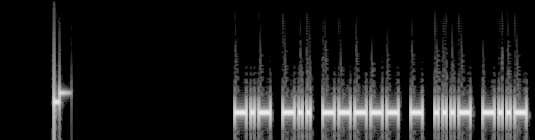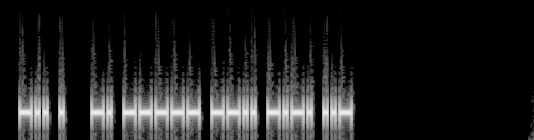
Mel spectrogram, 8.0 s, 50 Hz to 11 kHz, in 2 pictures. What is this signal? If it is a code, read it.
Morse code, heard as a keyed tone, about 40 wpm, 700 Hz. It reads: KD0TVX DE N0ZCU
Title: USA Callsign DE Callsign 40wpm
